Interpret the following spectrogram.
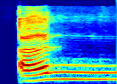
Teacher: نون پہ تشدید ہے، بڑا غنہ ہوگا، آواز دیر تک ناک میں چھپے گی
